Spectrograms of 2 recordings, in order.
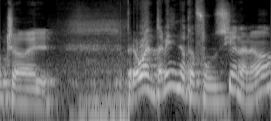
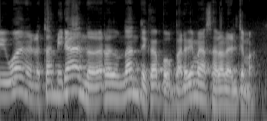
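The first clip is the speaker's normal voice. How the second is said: normal talking voice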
